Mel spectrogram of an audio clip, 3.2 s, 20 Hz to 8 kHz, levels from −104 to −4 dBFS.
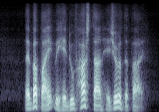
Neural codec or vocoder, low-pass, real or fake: codec, 16 kHz, 0.2 kbps, FocalCodec; 7.2 kHz; fake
